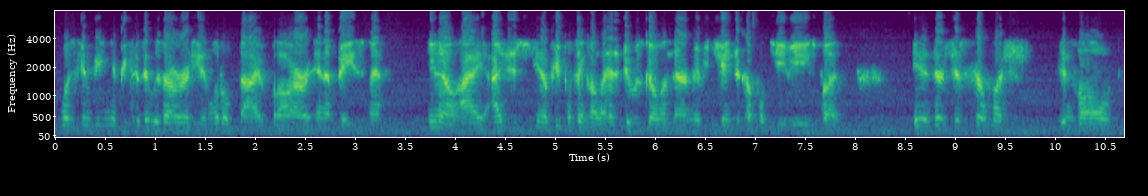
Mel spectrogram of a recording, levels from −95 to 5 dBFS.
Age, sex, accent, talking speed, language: 30-49, male, American, 245 wpm, English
